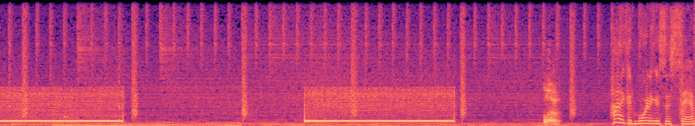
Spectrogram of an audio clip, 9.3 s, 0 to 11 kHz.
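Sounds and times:
telephone tone beeps while placing a call: 0.0s - 1.7s, 4.1s - 6.1s
speech: 8.3s - 9.2s.

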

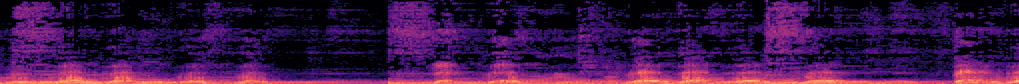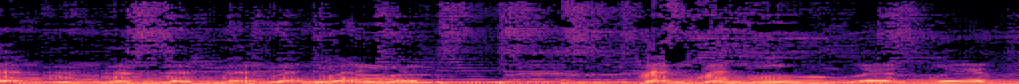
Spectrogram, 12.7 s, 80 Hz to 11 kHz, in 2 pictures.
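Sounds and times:
dog howling and yipping along to music: 0.0s - 1.8s, 2.7s - 5.4s, 6.0s - 9.1s, 10.2s - 12.7s
loud music track: 0.0s - 12.7s.

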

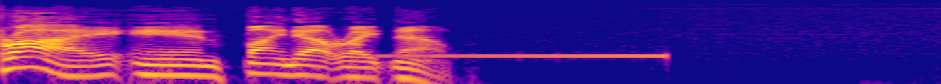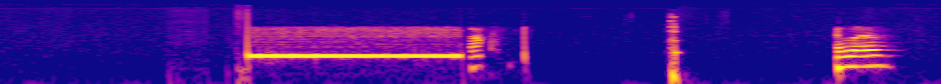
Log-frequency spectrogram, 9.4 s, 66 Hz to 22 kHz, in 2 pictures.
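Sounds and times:
speech: 0.0s - 2.4s, 9.0s - 9.2s
person answering phone: 1.8s - 3.4s, 6.0s - 7.1s
telephone line tone: 1.9s - 3.4s, 6.0s - 7.0s.

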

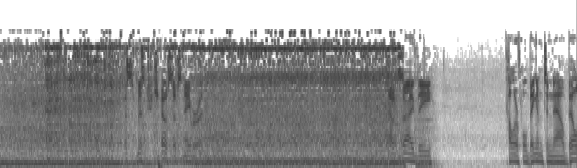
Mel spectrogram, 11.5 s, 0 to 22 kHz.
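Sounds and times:
street traffic noise at a Binghamton intersection with utility work: 0.0s - 8.8s
vehicle engine idling at a street intersection in Binghamton: 0.0s - 8.8s
speech: 2.8s - 4.5s, 8.0s - 8.8s, 10.2s - 11.5s.

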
